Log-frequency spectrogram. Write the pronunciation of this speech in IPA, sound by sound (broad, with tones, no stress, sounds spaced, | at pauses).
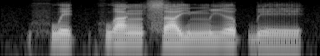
h w e˨˩ k̚ h w a˧ ŋ s a˧ j m i˧ ə̯ ɓ e̤˨˩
